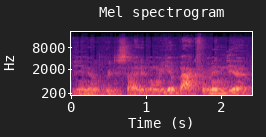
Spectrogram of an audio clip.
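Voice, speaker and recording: Low, flat-voiced man in an echoey room. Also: fairly quick, a little hiss or hum. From abroad, Polish parents. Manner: reflective, many "you know" fillers. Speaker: musician guest. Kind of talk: relaxed interview answers. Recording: roomy echo from a distance.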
